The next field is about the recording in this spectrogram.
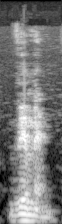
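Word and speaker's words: women: ओ एम ए एन वुमन इसका plural होगा मेमन उच्चारण में तो मेमन आ रहा है पर इसका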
